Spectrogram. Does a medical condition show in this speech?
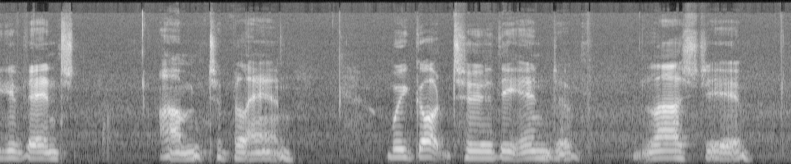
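Yes: MND; voice slightly raspy.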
